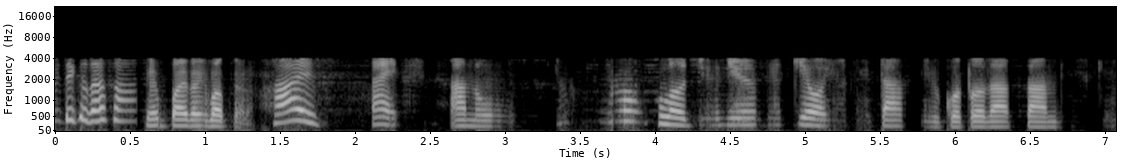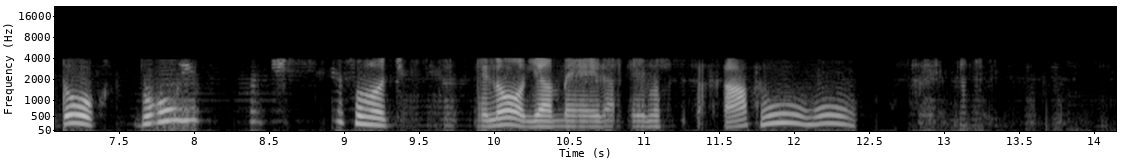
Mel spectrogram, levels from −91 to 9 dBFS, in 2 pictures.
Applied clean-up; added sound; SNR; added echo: neural separator model SepFormer WHAMR!.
